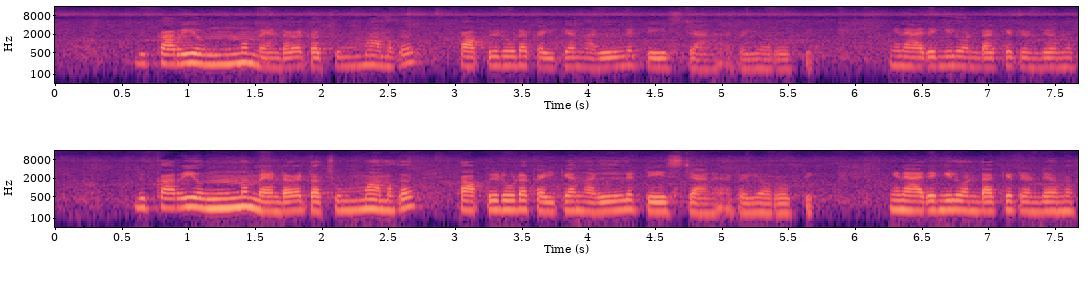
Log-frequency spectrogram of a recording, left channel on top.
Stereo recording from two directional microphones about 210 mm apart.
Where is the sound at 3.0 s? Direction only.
50° right (ahead or behind).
